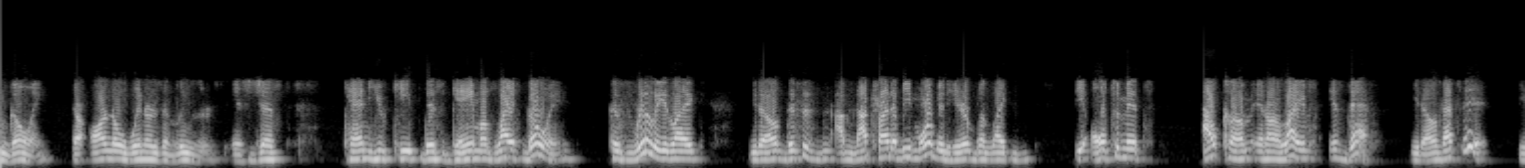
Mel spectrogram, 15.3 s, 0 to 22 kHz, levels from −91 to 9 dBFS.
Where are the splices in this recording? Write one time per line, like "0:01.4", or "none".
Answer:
none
